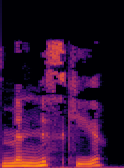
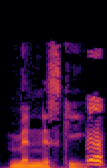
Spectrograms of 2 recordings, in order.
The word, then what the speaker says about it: menisci: By the way, the correct pronunciation is menisci for the plural. – Meniski.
